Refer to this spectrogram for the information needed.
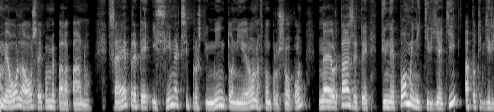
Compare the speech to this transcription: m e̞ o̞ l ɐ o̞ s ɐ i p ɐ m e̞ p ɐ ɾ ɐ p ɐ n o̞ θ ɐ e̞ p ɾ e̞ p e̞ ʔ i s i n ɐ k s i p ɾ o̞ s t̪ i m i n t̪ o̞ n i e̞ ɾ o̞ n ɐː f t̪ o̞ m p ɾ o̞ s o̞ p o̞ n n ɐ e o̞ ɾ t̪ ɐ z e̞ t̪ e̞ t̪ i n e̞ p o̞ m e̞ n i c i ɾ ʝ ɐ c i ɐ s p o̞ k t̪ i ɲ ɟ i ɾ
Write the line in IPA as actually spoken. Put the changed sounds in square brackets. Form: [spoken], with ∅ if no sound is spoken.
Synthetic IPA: m e̞ o̞ l ɐ o̞ s ɐ i p ɐ m e̞ p ɐ ɾ ɐ p ɐ n o̞ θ ɐ e̞ p ɾ e̞ p e̞ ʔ i s i n ɐ k s i p ɾ o̞ s t̪ i m i n t̪ o̞ n i e̞ ɾ o̞ n [ɐ] f t̪ o̞ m p ɾ o̞ s o̞ p o̞ n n ɐ e o̞ ɾ t̪ ɐ z e̞ t̪ e̞ t̪ i n e̞ p o̞ m e̞ n i c i ɾ ʝ ɐ c i ɐ [∅] p o̞ [∅] t̪ i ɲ ɟ i ɾ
